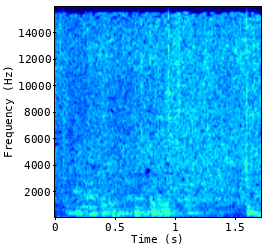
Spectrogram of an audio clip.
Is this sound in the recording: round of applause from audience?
no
